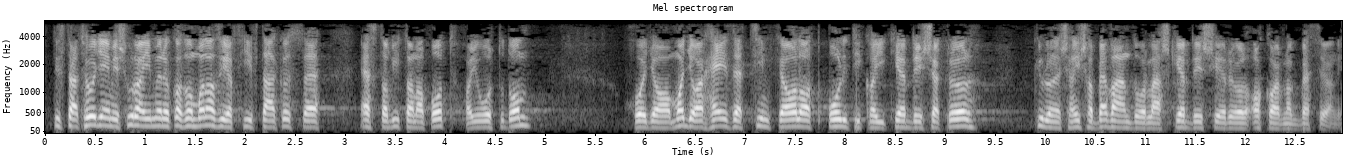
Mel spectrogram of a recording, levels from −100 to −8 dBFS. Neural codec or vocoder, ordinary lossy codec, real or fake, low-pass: none; none; real; 5.4 kHz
